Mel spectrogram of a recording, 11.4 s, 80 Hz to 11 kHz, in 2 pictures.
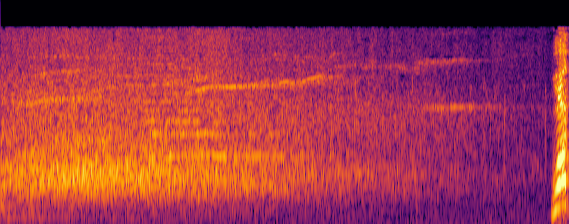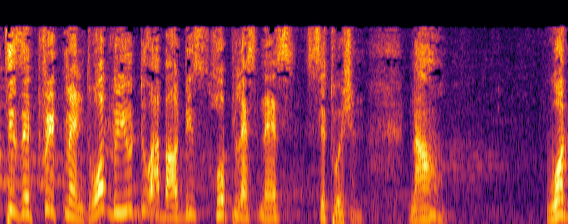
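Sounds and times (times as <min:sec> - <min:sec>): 
crowd clapping and cheering: 0:00.0 - 0:05.5
speech: 0:05.5 - 0:10.2, 0:11.2 - 0:11.3.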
